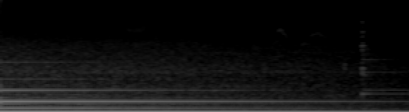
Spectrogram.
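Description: The final strummed acoustic guitar chord rings out and slowly fades away, with a faint click near the end.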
